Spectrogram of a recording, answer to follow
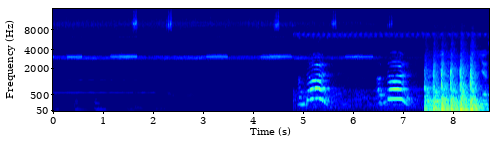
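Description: A faint, broken high chirring, then a voice calling out twice from outside, each call rising and falling in pitch, about five and seven seconds in. Near the end, loud rapid knocking on a door begins.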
